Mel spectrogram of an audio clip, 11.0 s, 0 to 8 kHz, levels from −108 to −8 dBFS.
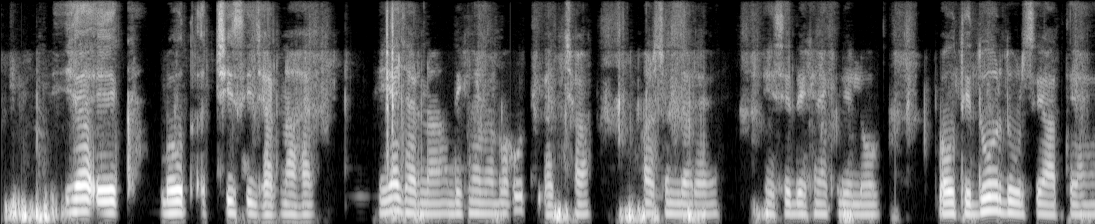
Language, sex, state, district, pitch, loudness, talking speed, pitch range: Hindi, male, Bihar, Lakhisarai, 145 Hz, -20 LUFS, 155 wpm, 135-155 Hz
